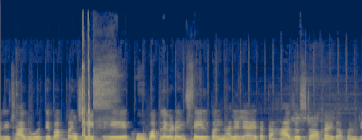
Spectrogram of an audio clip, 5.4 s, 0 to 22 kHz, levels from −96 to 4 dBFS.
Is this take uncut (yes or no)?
no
